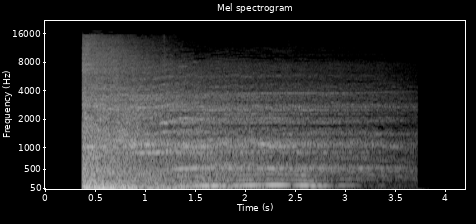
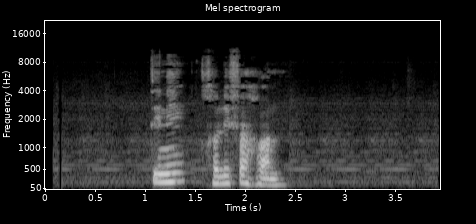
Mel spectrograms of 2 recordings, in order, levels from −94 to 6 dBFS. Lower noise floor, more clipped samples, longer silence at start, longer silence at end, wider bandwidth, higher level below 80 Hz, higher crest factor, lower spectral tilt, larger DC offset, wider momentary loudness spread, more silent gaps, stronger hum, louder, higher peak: about the same, -50 dBFS vs -53 dBFS; neither; second, 0.35 s vs 1.05 s; second, 0.65 s vs 1.55 s; first, 16 kHz vs 11 kHz; first, -34 dBFS vs -74 dBFS; about the same, 20 dB vs 20 dB; second, -4.5 dB/octave vs -6.5 dB/octave; neither; first, 20 LU vs 11 LU; neither; neither; second, -28 LUFS vs -22 LUFS; second, -10 dBFS vs -4 dBFS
